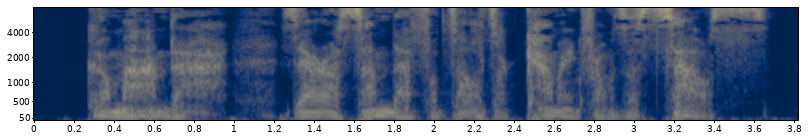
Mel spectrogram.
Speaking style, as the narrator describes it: One Woven howled

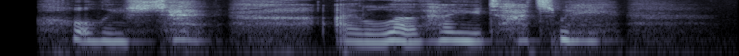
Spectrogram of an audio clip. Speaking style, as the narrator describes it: she said before biting my earlobe to quiet her moans

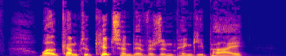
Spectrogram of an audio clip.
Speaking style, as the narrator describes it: called out

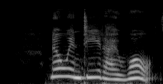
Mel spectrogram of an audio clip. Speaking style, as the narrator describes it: said eagerly

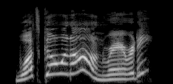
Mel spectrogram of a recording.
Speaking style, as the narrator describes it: Applejack shouted from the water

